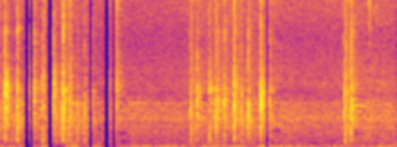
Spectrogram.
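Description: An introduction being typed on a computer keyboard, with irregular close key clicks and occasional louder taps, a few short pauses between bursts, over a faint steady background hum.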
